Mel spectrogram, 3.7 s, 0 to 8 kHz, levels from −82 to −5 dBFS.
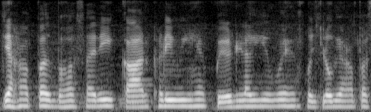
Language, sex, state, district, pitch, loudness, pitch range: Hindi, male, Madhya Pradesh, Umaria, 160 Hz, -20 LUFS, 155-165 Hz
